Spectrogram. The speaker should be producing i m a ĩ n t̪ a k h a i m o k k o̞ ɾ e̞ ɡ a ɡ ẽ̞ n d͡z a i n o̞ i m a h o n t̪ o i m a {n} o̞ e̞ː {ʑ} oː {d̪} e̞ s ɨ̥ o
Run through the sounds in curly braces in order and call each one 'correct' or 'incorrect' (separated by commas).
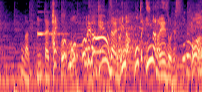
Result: correct, incorrect, correct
